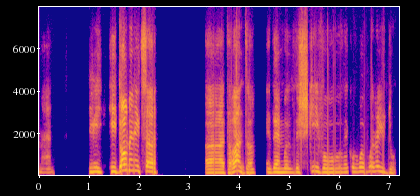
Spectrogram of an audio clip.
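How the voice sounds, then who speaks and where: A man hosting a casual live football chat from inside a car, talking loudly and excitedly and dropping Italian football phrases into his talk. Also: high-pitched, no room sound. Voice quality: loud voice. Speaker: live-stream football show host. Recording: dull, distant, dry car recording.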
